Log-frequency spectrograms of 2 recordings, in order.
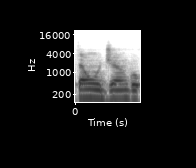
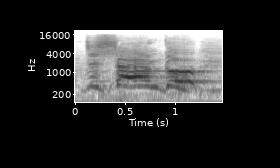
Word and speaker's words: Django: Django! Seu crioulo, filho da puta! O D é mudo, caipira.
